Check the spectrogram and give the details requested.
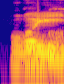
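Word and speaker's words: غين: আইন আইন এবং গইনটা স্বাভাবিকভাবে অইন অইন, যেমন বাংলা গ আমরা বলি, সেখানে অইন, এই যে এখানে দেয়াই আছে, বাংলা উচ্চারণটা লেখাই আছে অইন অইন।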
